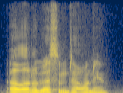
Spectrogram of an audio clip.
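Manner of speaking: ordinary delivery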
